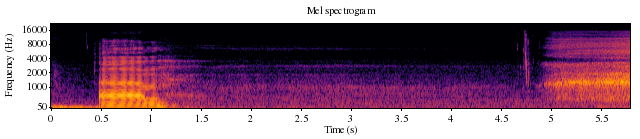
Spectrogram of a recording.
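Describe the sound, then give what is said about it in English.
A loud yawn with a brief voiced groan, followed by several seconds of near silence, then a sharp click and a rush of breathy noise near the end. “Pardon me for yawning, guys.”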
